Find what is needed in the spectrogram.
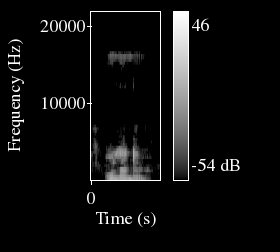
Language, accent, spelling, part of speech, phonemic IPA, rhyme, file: English, Southern England, Orlando, proper noun, /ɔːˈlæn.dəʊ/, -ændəʊ, LL-Q1860 (eng)-Orlando.wav
- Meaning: 1. A male given name from Italian 2. A surname from Italian derived from the given name 3. A city, the county seat of Orange County, Florida, United States; see Orlando, Florida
